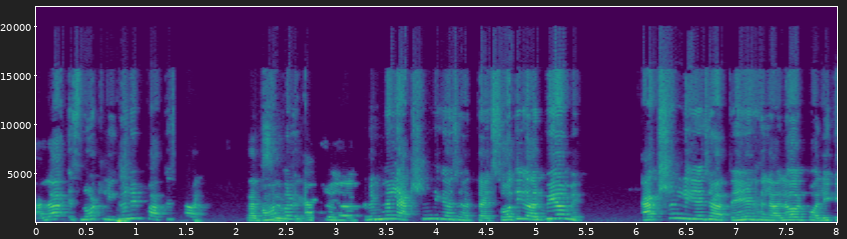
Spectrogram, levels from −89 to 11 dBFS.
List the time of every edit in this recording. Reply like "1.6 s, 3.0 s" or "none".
none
